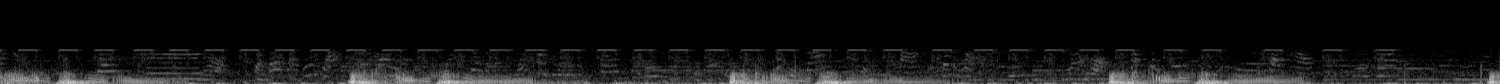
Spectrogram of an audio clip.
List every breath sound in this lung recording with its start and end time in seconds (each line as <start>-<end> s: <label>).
0.53-2.06 s: crackles
0.53-2.34 s: exhalation
3.43-4.29 s: crackles
3.43-4.31 s: inhalation
4.29-5.36 s: crackles
4.29-5.93 s: exhalation
7.24-8.13 s: crackles
7.24-8.15 s: inhalation
8.13-9.42 s: crackles
8.13-9.83 s: exhalation
11.04-11.97 s: crackles
11.04-11.99 s: inhalation
11.98-13.07 s: crackles
11.99-13.52 s: exhalation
